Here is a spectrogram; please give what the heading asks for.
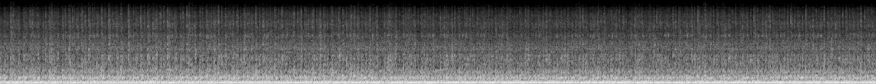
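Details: Carbureted 406 small-block V8 just rebuilt and reinstalled with an open plenum intake: a deep, even rumble with a steady beat and no ticks or knocks. It runs snappy, though they note it may need a bigger carburetor. Normal idle.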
